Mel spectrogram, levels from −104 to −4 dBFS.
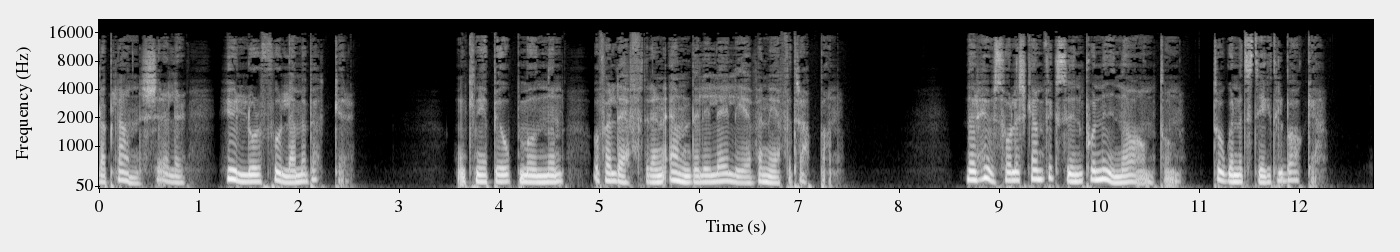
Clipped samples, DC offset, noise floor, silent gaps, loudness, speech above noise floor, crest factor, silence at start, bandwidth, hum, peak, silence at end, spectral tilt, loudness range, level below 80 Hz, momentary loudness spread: under 0.1%; under 0.1%; -76 dBFS; none; -17 LUFS; 60 dB; 16 dB; 0 s; 15.5 kHz; none; 0 dBFS; 0.5 s; -7 dB/octave; 3 LU; -38 dBFS; 17 LU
